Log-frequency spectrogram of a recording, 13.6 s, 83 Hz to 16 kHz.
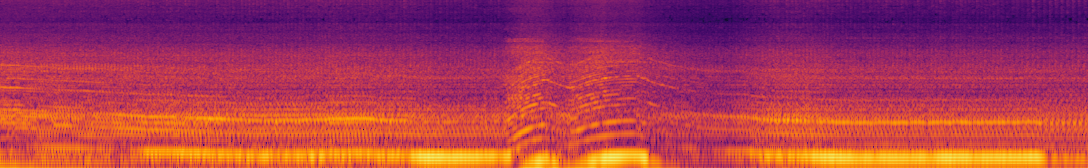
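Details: Troy-Bilt TB272V two-stroke leaf blower after turning the single-D carburetor mixture screw out about one and a half turns: fast steady idle buzz, brief rev dropping back to the same raised speed; runs but idles a little high.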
